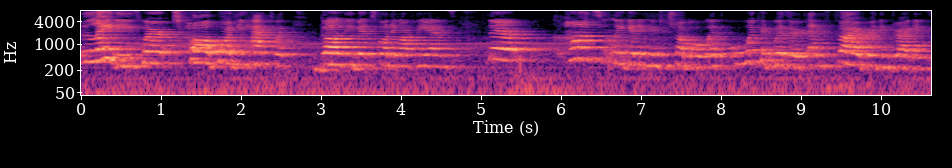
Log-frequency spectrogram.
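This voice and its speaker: A young woman acting a brash, bossy female outlaw leader in a high school stage comedy, projecting theatrically and mockingly. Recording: echoey hall, distant mic, noisy.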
